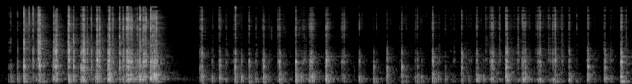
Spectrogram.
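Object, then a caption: Brittle sugar candy disc scratched with a metal needle. A metal needle scratches and picks along the cut line of a brittle brown dalgona honeycomb sugar candy disc resting on paper. A dense burst of bright, crackly scratching is followed by a brief silence, then a steady run of quick, dry picking ticks about three or four per second.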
